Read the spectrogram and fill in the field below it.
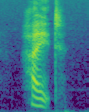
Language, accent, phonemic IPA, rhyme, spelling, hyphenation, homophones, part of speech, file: English, US, /haɪt/, -aɪt, height, height, hight, noun, En-us-height.ogg
- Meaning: The distance from the base to the top of something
